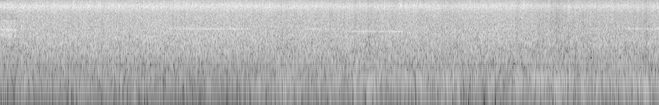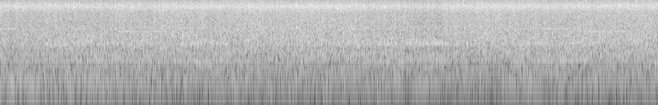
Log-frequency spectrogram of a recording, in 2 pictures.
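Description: Heavy rain pouring steadily onto a paved road, a dense, even hiss, with a low rumble swelling in the middle.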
